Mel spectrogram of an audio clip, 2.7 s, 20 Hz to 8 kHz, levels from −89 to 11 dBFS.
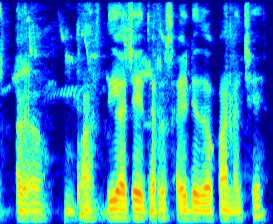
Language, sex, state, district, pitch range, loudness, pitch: Bengali, male, West Bengal, Malda, 100-110 Hz, -19 LUFS, 105 Hz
